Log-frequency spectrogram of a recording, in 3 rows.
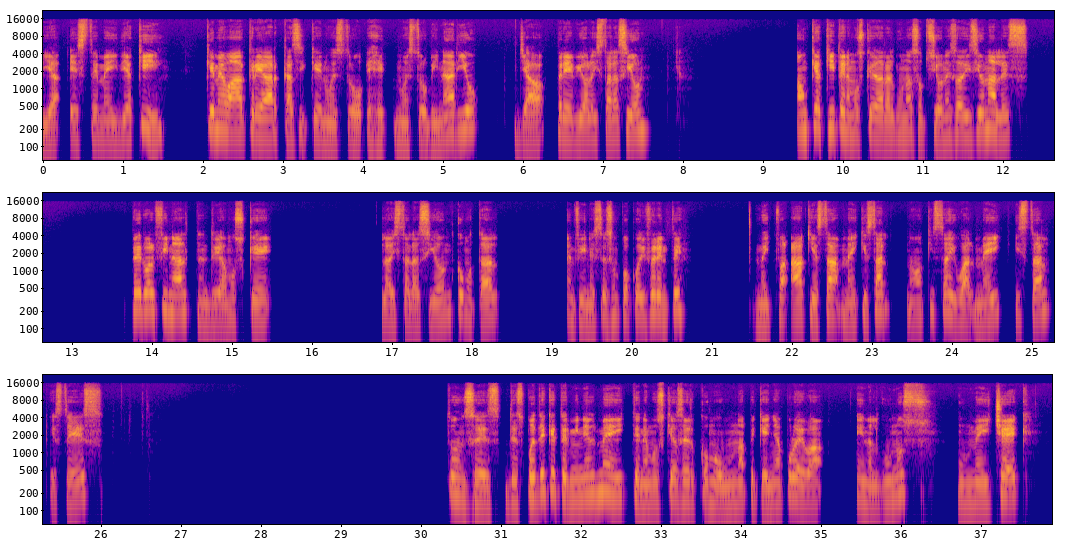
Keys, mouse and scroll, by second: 7.2-7.7 scroll down 1, 7.7-8.4 scroll down 1, 11.5-12.3 scroll down 1, 13.0-14.7 scroll down 3, 14.7 scroll down 1, 19.5-20.4 scroll up 2, 20.4-21.0 scroll up 1, 21.0-24.4 scroll up 1, 24.4-25.6 scroll up 1, 25.6-27.4 scroll up 1, 27.4-31.8 scroll up 1, 31.8-32.5 scroll down 2, 33.0-33.7 scroll down 2.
